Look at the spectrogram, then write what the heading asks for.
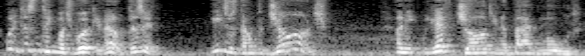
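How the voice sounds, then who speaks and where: A man's voice: high-pitched, sing-song, normal speed, slight background noise. A man, playing a blunt, skeptical sidekick in a radio drama.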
